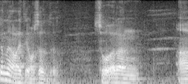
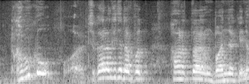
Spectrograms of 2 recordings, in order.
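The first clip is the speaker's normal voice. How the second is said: baffled scolding; 8 semitones higher than usual. Retold or imitated. Family scolding the crying son.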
